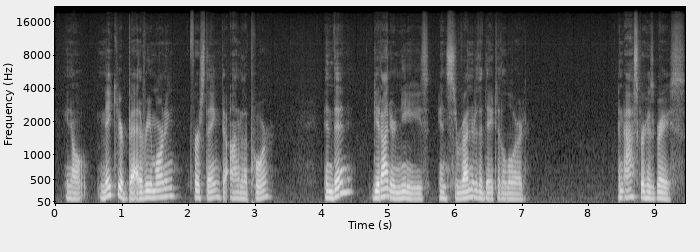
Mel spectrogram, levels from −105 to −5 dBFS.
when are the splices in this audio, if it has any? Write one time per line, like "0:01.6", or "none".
none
